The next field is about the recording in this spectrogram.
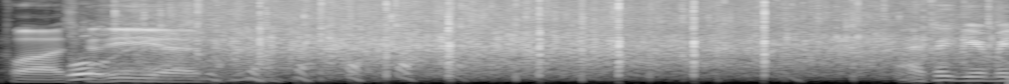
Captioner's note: audience applauds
